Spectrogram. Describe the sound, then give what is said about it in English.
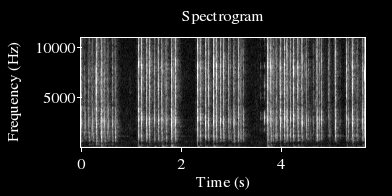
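Keyboard typing on a computer as someone searches online: rapid clicking keystrokes come in about four bursts separated by brief pauses, with no voices. “Oh, go for it. We'll listen while you type.”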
